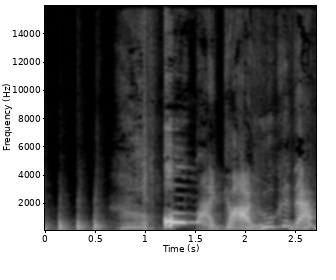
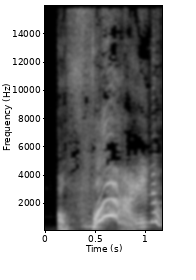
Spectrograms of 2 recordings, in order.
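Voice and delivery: shocked outburst. Acted. Mario reacting to the fine, shocked cry. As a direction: blurt it out in disbelief.

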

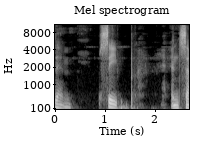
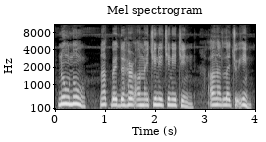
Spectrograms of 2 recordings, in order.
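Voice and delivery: high squeaky defiant pig voice; squeaky little pig; 10 semitones higher, 5 dB louder than usual. A narrator's reading. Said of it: "squeaked the first little pig".

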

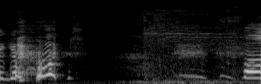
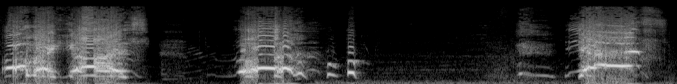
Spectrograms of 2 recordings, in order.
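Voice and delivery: high, loud, tearful screaming; crying with excitement; 10 semitones higher, 8 dB louder, slower than usual. Real, not acted. Fan overjoyed at the reveal, tearful excited screams. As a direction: scream for joy through real tears. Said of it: "I can't stop crying!".

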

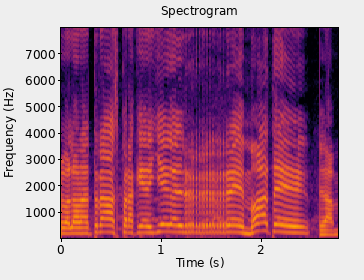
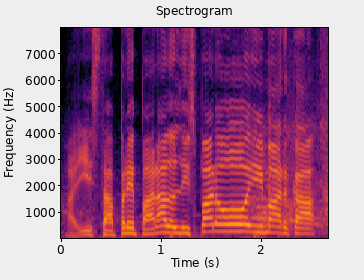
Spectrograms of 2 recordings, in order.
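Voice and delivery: ordinary talk, nothing marked

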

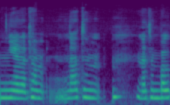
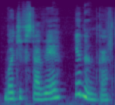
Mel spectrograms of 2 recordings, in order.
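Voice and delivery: usual speaking voice

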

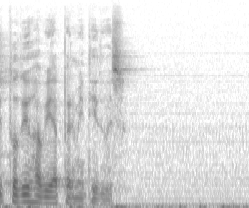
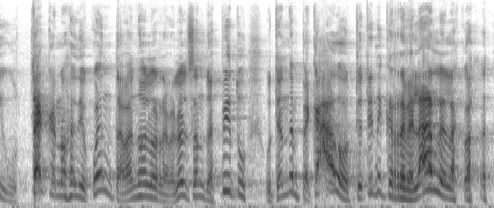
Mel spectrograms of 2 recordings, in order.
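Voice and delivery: loud, high angry rant, fast; angry shouting; 7 semitones higher, 11 dB louder than usual. Retold or imitated. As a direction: rage and blame at the pastor. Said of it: "me pegaba un codazo". (gritando enojado, alto y rápido)

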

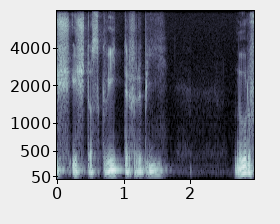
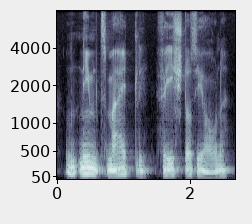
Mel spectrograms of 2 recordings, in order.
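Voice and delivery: ordinary delivery, nothing marked

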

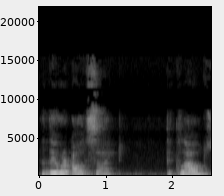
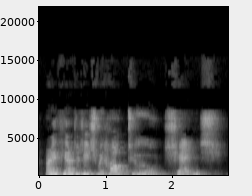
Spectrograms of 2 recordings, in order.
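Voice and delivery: higher, louder pleading question; urgent question; 6 semitones higher, 6 dB louder than usual. Acted. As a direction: ask the ghost urgently, voice raised. Scrooge questions the ghost anxiously.

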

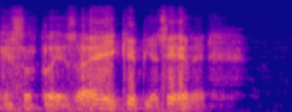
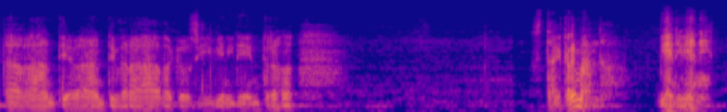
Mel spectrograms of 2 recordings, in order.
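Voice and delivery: coaxing; 7 semitones lower, 11 dB quieter than usual. Acted. Coaxing a trembling woman inside.

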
